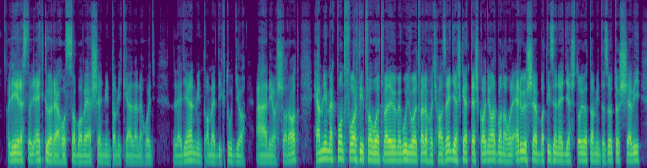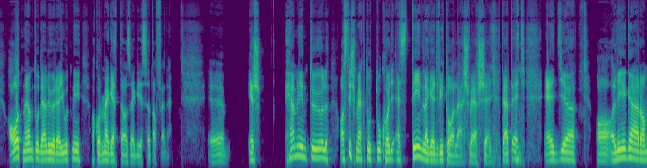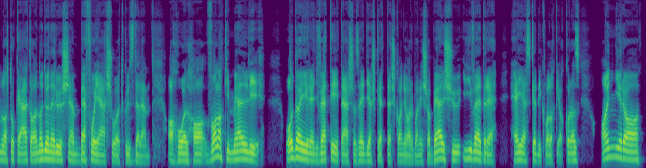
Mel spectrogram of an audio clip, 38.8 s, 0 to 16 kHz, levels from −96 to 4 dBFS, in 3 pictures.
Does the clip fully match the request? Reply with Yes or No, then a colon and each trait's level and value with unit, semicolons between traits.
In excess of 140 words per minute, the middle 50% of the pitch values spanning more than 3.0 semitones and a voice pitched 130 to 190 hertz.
No: average, 150 wpm; average, 3.6 semitones; low, 120 Hz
